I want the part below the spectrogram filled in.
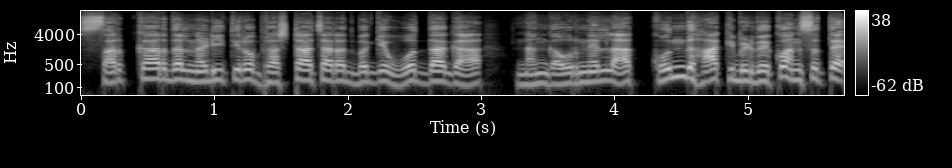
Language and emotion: Kannada, angry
